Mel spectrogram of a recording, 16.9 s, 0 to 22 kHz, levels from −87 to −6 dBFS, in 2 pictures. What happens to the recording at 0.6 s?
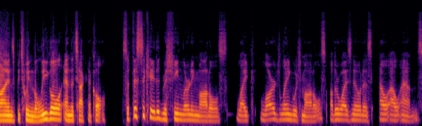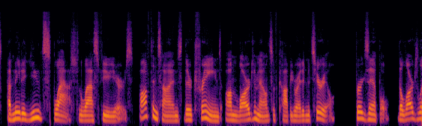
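The microphone's input level was likely set too high, so from 0.53 s to 1.36 s the speech peaks drive the converter past its limit by about 4 dB. The tops of the loudest waveforms are sheared flat, though only around one percent of samples are affected. That microphone overload gives the loudest syllables around 0.6 s a harsh, crackling edge rather than a clean peak.

At 0.56 s, just as the distortion begins, the software likely reacted to the overload by lowering the device's input volume in a single step of about 2 dB. This microphone volume stepped down event makes the speech and its background drop together abruptly, a small but sudden change in level, while the clipped peaks continue through to 1.36 s.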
